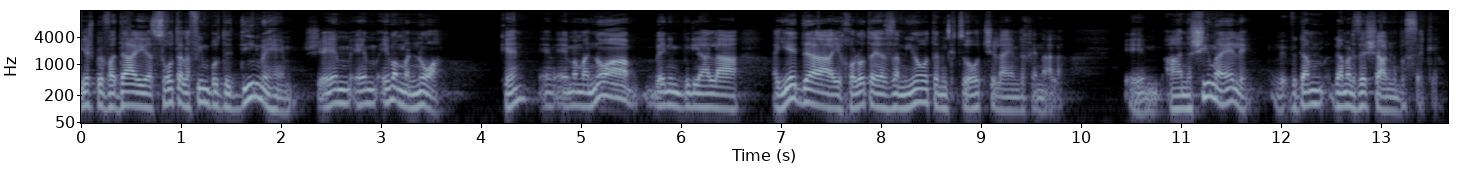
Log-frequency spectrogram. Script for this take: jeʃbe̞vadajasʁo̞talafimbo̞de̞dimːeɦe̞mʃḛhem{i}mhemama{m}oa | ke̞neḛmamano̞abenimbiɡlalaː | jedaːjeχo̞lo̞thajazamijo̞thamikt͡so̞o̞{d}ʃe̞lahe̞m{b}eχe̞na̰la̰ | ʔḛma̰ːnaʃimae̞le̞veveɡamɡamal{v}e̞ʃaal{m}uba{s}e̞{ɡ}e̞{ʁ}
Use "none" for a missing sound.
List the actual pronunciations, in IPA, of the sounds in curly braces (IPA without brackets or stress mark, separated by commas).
e, n, t, v, z, n, s, k, ʁ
